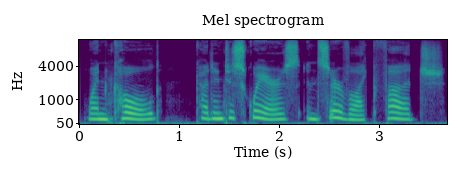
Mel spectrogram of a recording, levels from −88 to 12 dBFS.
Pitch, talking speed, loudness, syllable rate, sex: 220 Hz, 145 wpm, -19 LUFS, 4.1 syllables/s, female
